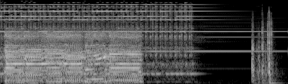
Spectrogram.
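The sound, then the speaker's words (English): A telephone rings loudly for an incoming call for about a second and a half, its bright tone lingering and fading, followed by a short burst of ringing near the end. No one speaks. “There's a new phone call for us.”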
